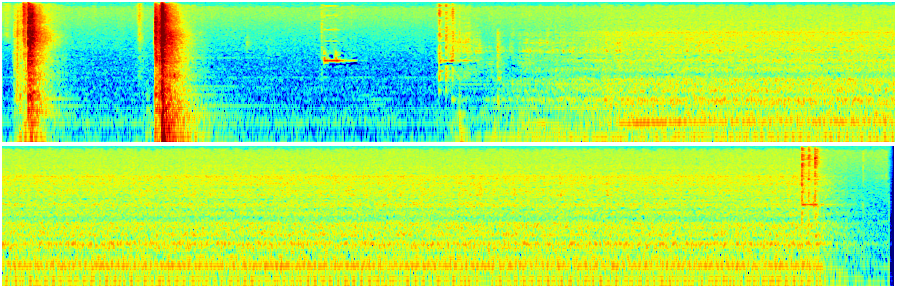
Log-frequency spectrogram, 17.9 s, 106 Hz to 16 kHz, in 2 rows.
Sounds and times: Microwave start 4.4 - 17.6

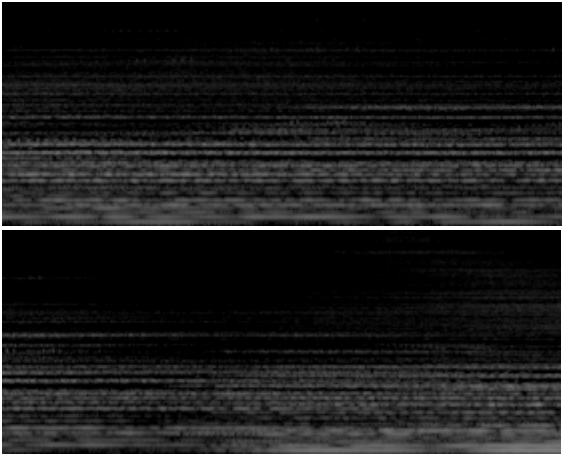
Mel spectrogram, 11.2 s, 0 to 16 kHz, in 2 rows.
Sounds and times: synthesizer 0.0 - 11.1

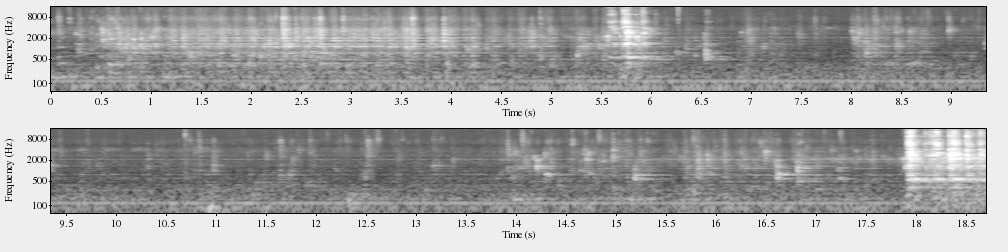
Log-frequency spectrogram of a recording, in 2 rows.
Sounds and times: Radiator filling up with water 0.0 - 18.7
clanging noise 2.2 - 6.7
clanging noise 17.8 - 18.7

